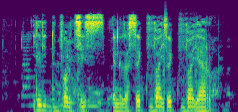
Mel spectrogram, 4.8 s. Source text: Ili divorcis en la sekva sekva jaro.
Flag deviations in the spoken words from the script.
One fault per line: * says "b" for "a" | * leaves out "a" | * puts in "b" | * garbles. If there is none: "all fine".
all fine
